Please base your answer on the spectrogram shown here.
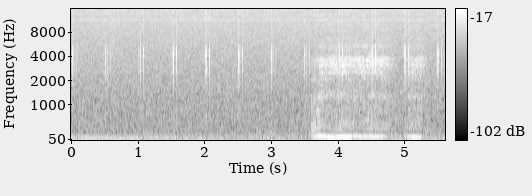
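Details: Snoring of Duke the dog: a quiet low rumble, then a louder, rough, deep snore lasting about a second, followed by a shorter one, with rapid regular ticking heard throughout the room.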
